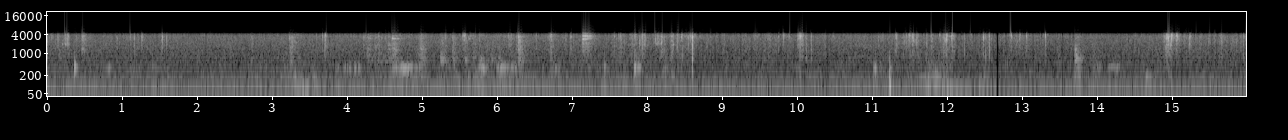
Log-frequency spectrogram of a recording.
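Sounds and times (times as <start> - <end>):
cat paws tapping and scratching: 3.2 - 13.8, 14.6 - 15.9.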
